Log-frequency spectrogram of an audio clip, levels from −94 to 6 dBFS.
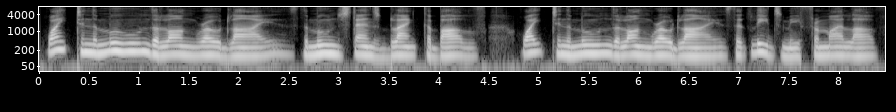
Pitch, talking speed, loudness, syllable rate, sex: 140 Hz, 190 wpm, -16 LUFS, 3.9 syllables/s, male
